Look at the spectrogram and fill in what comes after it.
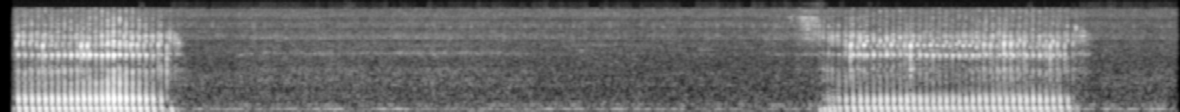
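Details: Bulldog sleeping with tongue out, giving two loud, low, rattling snores about four seconds apart with quiet breathing between: dog snoring.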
